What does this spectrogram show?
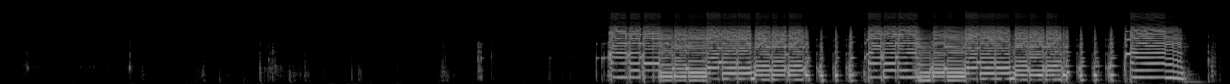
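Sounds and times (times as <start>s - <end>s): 
strummed octaves: 6.0s - 12.1s.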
